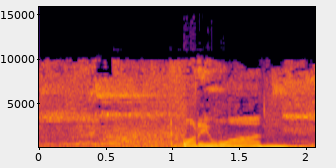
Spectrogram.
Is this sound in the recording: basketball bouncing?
yes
